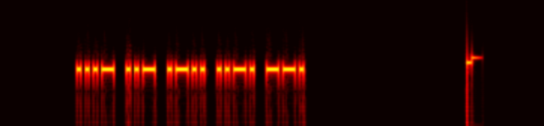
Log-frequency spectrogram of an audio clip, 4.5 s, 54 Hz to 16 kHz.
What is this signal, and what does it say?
Morse code, heard as a keyed tone, about 36 wpm, 700 Hz. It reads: VULFG
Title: Code Groups - 5 Letters - 35wpm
